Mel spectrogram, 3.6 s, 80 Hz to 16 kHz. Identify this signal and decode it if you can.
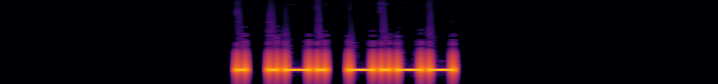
Morse code, heard as a keyed tone, about 30 wpm, 690 Hz. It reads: ERY
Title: Top Three Letter Combinations in Words 30wpm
